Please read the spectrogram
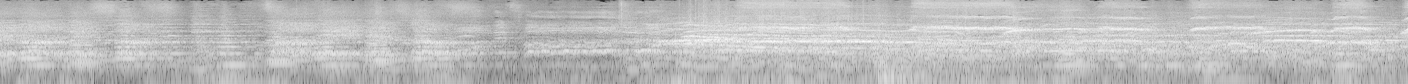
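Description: Opera orchestra and chorus performing a rhythmic passage with a steady bass beat. About six and a half seconds in it grows louder as many voices sing and call out together over the orchestra.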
